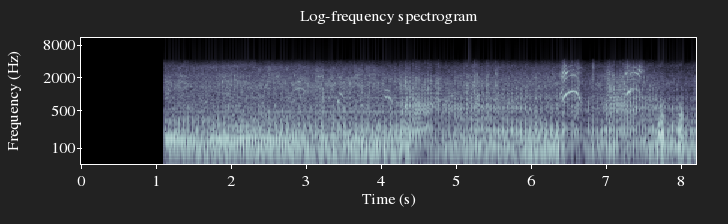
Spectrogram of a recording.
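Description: Quad ATV engine running as it drives off across a muddy field. The sound starts about a second in, with the engine's steady hum strongest over the first few seconds and then fading as it moves away.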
